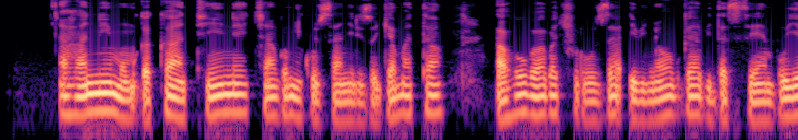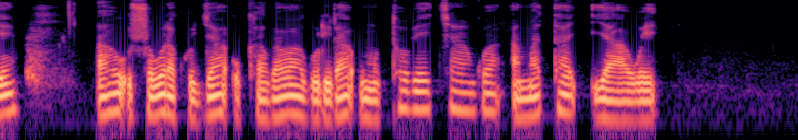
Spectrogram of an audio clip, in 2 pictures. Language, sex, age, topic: Kinyarwanda, male, 18-24, finance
